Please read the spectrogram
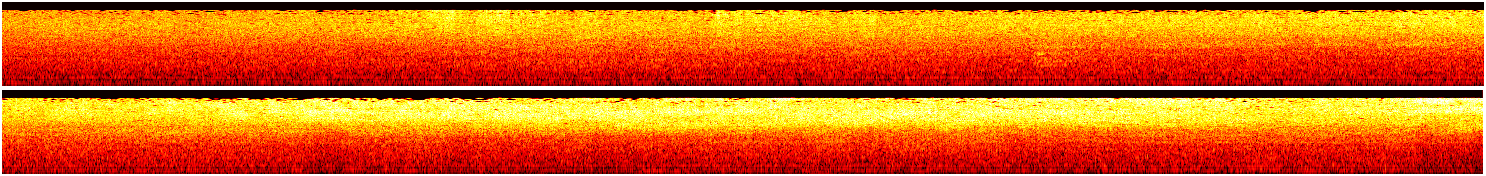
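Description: Air carbon arc gouging (carbon planing) on steel castings: a loud, continuous hiss of the arc and its compressed-air jet blasting molten metal away, with a steady low electrical hum underneath. The hiss grows louder and brighter a little past halfway.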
